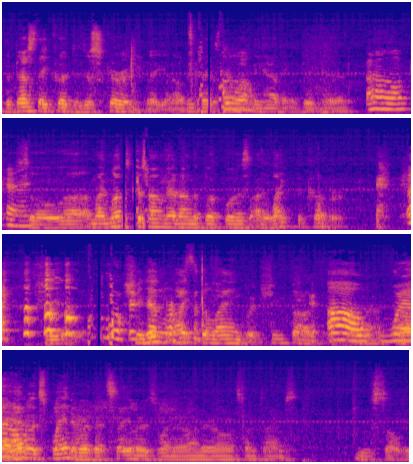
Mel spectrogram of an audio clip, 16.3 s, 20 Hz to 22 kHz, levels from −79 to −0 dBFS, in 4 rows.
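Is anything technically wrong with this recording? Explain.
Yes, there are three short frames out of order glitches, at 1.96–2.21 s, 5.29–5.56 s and 9.03–9.29 s. In each, two roughly 0.1 s blocks play swapped, causing a garbled flutter.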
